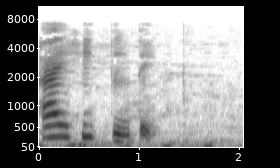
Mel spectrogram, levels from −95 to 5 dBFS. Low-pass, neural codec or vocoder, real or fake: 7.2 kHz; none; real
